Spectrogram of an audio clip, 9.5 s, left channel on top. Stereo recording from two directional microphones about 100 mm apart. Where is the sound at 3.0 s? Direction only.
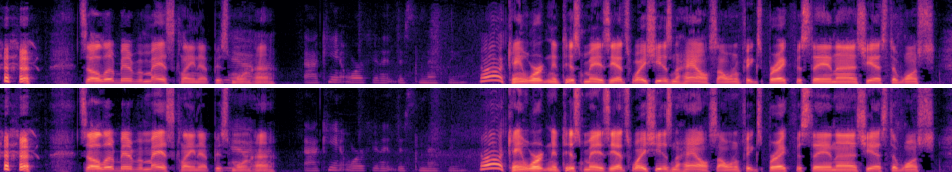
35° left (ahead or behind).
